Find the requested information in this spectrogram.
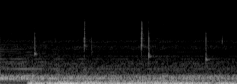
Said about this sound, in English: Nothing splashed from the spigot, and the handles had not turned. But the plinking of running water hitting the porcelain seemed to be coming from right in front of him.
